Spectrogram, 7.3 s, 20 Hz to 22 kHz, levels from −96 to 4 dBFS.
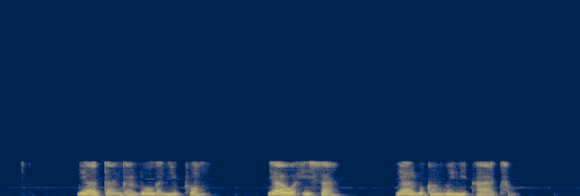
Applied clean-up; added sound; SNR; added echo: neural mask model DeepFilterNet 3.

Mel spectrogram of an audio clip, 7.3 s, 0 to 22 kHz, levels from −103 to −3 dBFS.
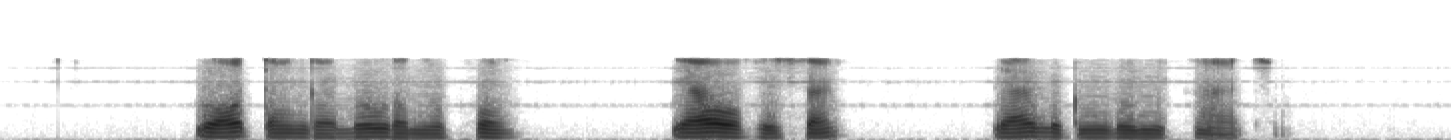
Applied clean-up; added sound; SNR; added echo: neural separator model SepFormer WHAMR!.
